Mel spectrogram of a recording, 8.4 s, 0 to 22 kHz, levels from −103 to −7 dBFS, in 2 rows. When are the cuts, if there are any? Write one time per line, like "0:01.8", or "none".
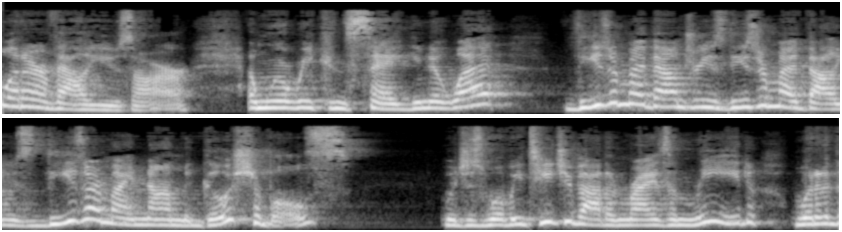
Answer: none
